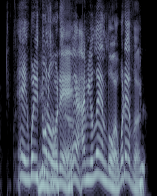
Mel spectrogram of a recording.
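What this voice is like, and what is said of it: Over-the-top New York accent. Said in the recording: “the really crappy over-the-top New York accent.”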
